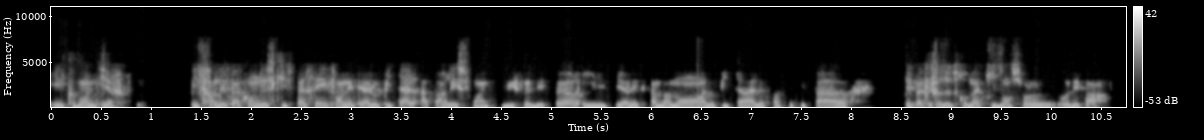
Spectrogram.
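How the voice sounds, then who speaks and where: A woman has a normal speaking voice, fairly high in pitch, with fairly even intonation and very even loudness. She talks at a fairly quick pace in a dry, close sound with no echo. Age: 30s. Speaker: comic book author and illustrator, parent of diabetic child. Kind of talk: podcast interview.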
